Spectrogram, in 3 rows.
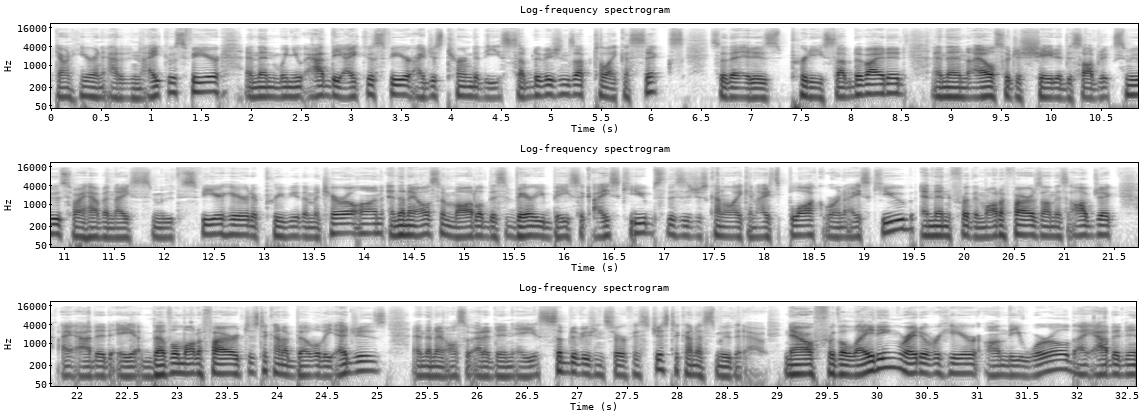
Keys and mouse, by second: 2.6 click, 4.5 click, 4.6 click, 6.5-8.0 drag, 8.6 x, 8.9 click, 9.0 shift+middle click, 9.2 middle click, 9.4 click, 10.3 Tab, 11.1 shift+middle click, 11.4 Tab, 11.7 middle click, 12.2 shift+middle click, 12.4 a, 14.2 shift+middle click, 14.5 middle click, 14.7 Tab, 15.0 middle click, 15.4 click, 16.2 shift+middle click, 16.4 middle click, 17.2 click, 17.5 middle click, 18.2 Tab, 18.3 middle click, 19.3 ctrl+space, 20.5 click, 22.5 click, 23.3 shift+click, 24.3 click, 27.8 click, 28.2 shift+click, 30.4 click.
